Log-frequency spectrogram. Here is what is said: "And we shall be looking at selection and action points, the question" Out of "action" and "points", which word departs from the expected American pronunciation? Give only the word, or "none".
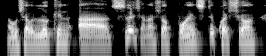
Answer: action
